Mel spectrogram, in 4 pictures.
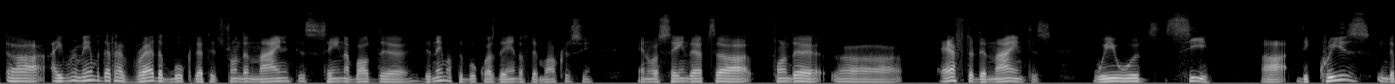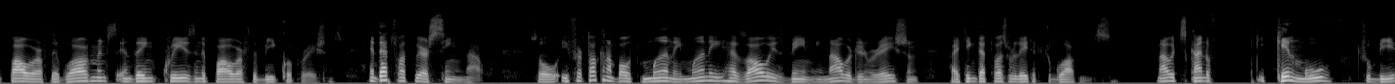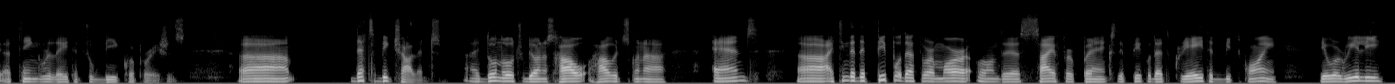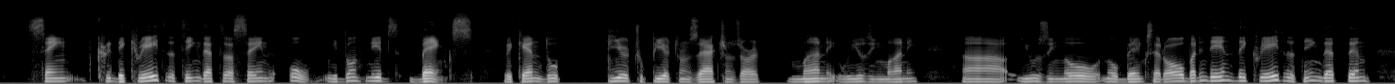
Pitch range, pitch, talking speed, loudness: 125-145 Hz, 135 Hz, 190 wpm, -25 LUFS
